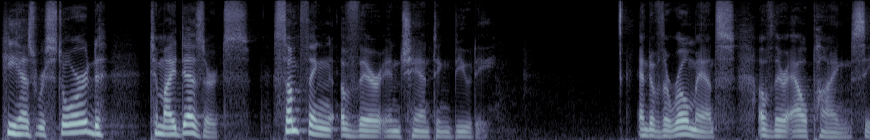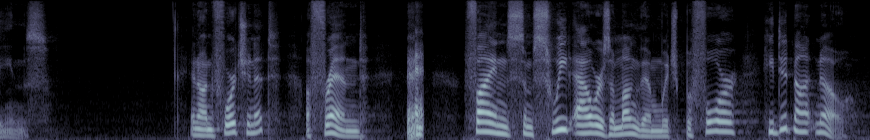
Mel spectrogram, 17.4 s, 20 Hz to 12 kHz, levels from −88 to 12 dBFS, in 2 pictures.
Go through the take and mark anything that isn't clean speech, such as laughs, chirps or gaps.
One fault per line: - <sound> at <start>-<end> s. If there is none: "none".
- laugh at 12.8-12.9 s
